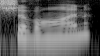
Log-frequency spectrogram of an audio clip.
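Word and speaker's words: Siobhan: I said seori uh there's a name that's Irish it's sioban but it's it's spelled s i a o b h a n so that's why I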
